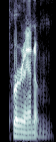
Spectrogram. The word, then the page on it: per annum: American English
